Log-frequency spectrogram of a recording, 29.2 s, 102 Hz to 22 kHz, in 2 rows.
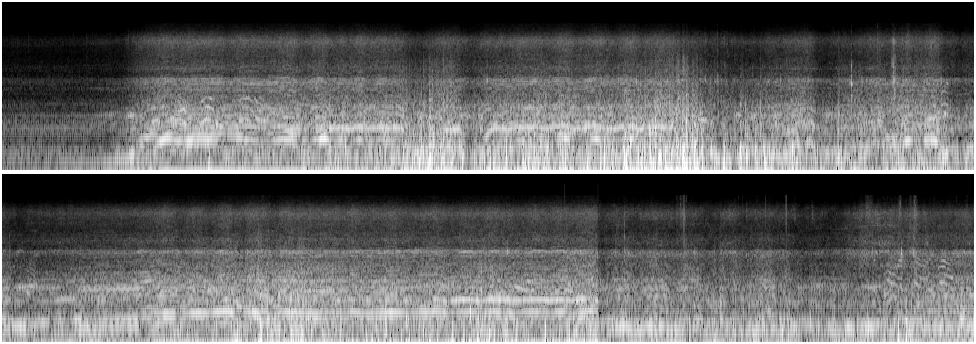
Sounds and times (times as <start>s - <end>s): Speech: 2.2s - 4.3s, 13.7s - 15.3s, 27.6s - 29.1s.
